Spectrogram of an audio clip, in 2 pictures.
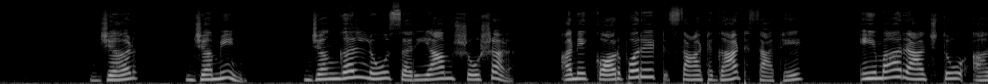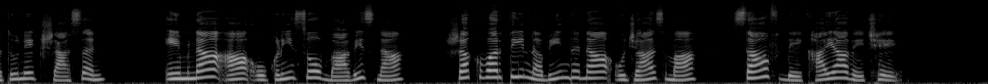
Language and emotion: Gujarati, neutral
